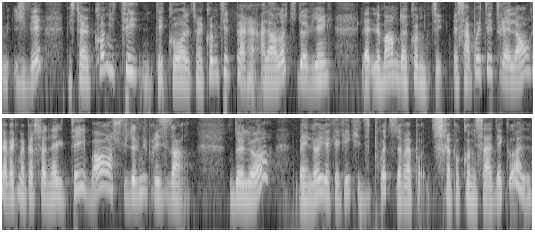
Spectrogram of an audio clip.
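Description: A woman with a Quebec accent talks at a fairly quick pace and medium pitch. Her intonation is lively, and her loudness swings widely. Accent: Québécois French. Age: 60s. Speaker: magazine editor and association executive. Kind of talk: interview. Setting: studio.

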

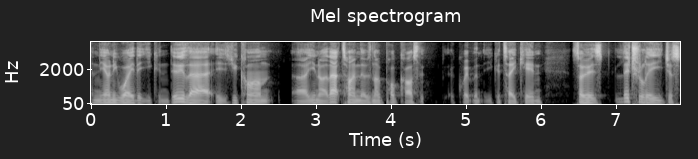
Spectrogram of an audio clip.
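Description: A man talks in an unremarkable speaking voice with fairly even intonation. His loudness swings widely, and the sound is dry and close with no echo. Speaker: professor and prison education founder. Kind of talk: casual interview conversation. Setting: home of guest, recorded live in Los Angeles.

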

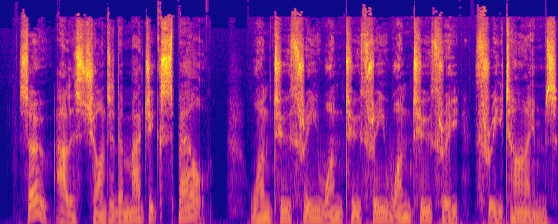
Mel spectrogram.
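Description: Lively intonation in a natural voice reading aloud

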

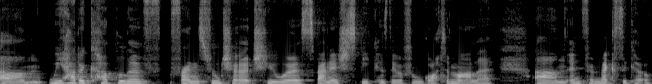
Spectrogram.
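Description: Moderately paced speech in a British accent with fairly even intonation. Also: woman, fairly high pitch for a woman. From Holland, British parents. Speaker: Spanish resources founder and mother. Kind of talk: interview conversation.

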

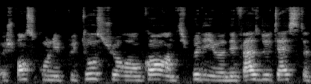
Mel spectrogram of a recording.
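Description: This woman has a medium pitch. She talks at a moderate pace. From Sweden. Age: 20s. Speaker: fashion entrepreneur. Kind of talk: interview. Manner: halting.

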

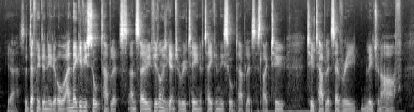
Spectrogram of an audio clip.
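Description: Talking at a very fast pace with an English accent, a man uses a fairly low pitch with ordinary variation on a very clean recording with a silent background. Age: 30s. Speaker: podcast co-host and ultramarathon runner. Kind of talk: casual interview.

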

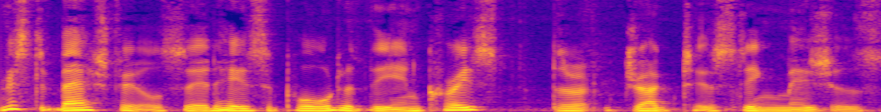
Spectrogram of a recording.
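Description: Her pitch very deep and low, a woman with an Australian accent speaks at a fairly slow pace with lively intonation. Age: 60s. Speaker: radio co-host. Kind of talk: casual radio talk show.

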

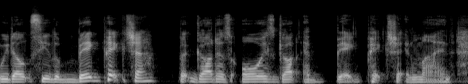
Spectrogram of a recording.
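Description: British-accented male speech with ordinary pitch variation. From England. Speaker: ministry director and author. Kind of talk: interview sharing testimony.

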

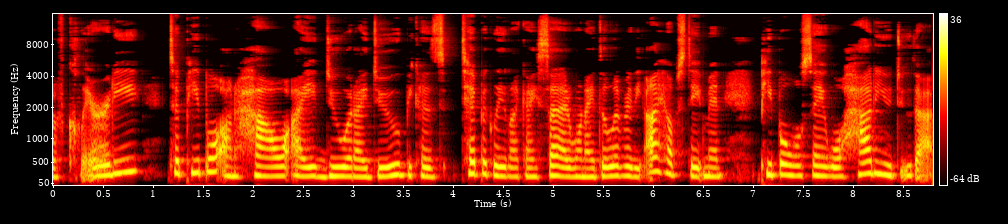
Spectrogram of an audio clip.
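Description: A soft-spoken woman talks at a medium pitch with fairly even intonation. The recording is very clean, with a silent background. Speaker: podcast host and coach. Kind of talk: solo podcast monologue, casual coaching talk. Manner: soft-spoken, introverted by her own account.

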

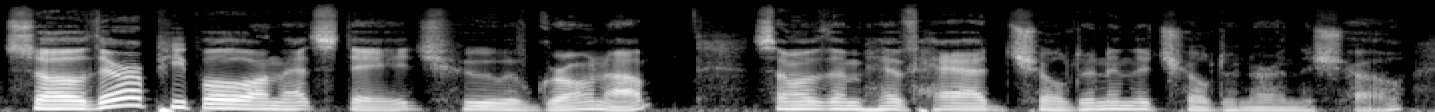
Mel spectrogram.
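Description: Over a very clean recording with a silent background, a man speaks in a normal speaking voice at medium pitch, with ordinary pitch variation and a fairly slow pace. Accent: American. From Ohio, US Midwest (Akron). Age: 60s. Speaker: stage actor and theater director. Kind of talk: interview.

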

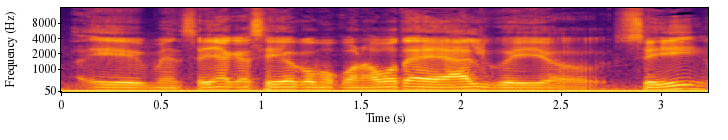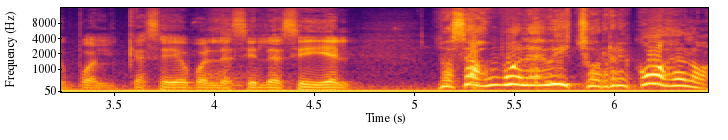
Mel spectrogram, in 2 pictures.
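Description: Against noticeable background noise and audible room echo, a man with a very deep, low pitch talks at a fairly quick pace in a monotone, flat delivery. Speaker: podcast co-host. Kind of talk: casual chat.

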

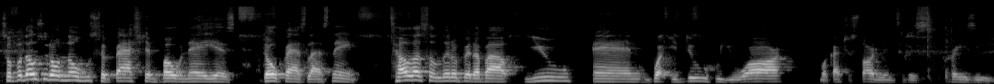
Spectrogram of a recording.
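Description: A man at a moderate pace, with big swings in loudness and very wide pitch swings, on a very clean recording against a silent background. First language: not English. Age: 40s. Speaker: podcast co-host. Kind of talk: casual chat. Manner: animated.

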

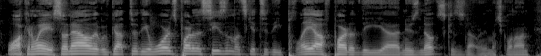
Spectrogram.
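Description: Very fast male speech, fairly high in pitch, with ordinary pitch variation, big swings in loudness and hardly any pauses. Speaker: podcast host. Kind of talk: casual chat. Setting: studio.

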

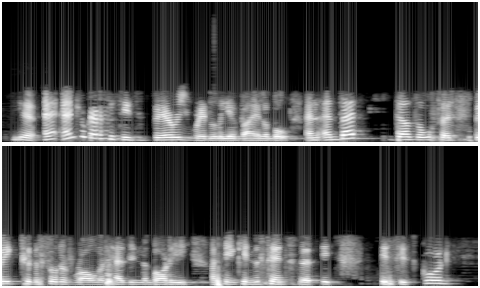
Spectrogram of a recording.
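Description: Speaking at a fairly quick pace with an Australian accent, a woman uses a medium pitch and lively intonation. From Australia, Sydney. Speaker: naturopath and company educator. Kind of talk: interview.

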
